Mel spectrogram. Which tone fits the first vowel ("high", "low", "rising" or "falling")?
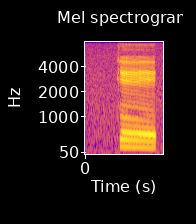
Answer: low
